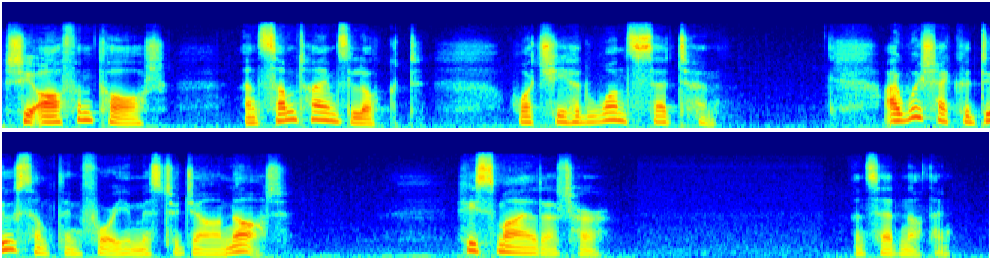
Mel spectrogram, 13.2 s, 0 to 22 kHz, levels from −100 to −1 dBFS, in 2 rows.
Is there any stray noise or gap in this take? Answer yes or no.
no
